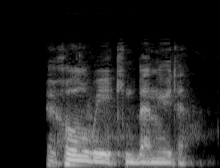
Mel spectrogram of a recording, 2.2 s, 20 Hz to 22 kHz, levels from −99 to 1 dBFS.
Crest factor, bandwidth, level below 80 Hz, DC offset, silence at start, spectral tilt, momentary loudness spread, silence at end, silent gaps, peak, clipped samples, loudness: 14 dB; 7.4 kHz; -68 dBFS; under 0.1%; 0.45 s; -8.5 dB/octave; 17 LU; 0.3 s; none; -16 dBFS; under 0.1%; -30 LUFS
